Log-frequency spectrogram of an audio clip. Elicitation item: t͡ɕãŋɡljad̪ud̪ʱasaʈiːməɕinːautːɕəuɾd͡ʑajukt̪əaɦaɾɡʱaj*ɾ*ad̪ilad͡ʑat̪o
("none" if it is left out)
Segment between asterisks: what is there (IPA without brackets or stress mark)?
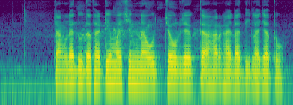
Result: l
